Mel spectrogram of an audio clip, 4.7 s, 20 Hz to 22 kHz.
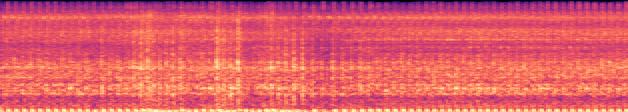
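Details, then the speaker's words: Yamaha R15 V4 at start-up: lumpy, stumbling idle with uneven firing beats and a shaky rev blip. Spark is weak and intermittent; it holds at low speed but cuts out at high rpm. Misfire traced to a pickup coil fouled with metal dust. "ഇതാണ് പ്രശ്നം വണ്ടി ഇങ്ങനെ അറപ്പാണ് മിസ്സിം ആണ്. ഇതാണ് ഇതിന്റെ complaint എന്ന് പറയുന്നത്."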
